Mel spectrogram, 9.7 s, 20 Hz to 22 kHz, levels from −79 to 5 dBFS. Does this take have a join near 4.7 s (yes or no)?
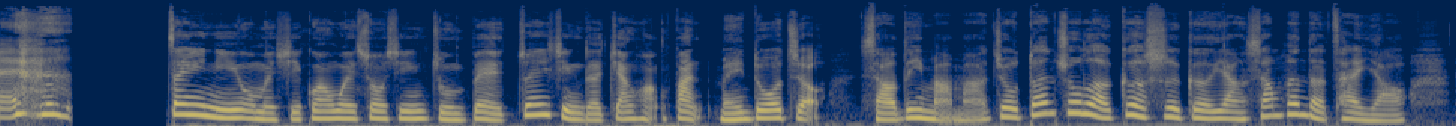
yes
